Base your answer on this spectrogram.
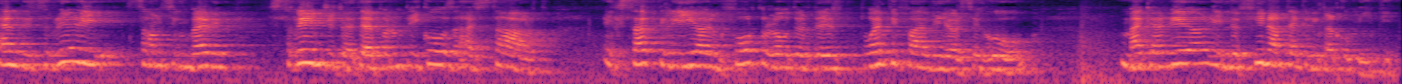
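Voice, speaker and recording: With an Italian accent, a woman speaks high-pitched at a fairly slow pace with ordinary pitch variation, amid audible room echo and noticeable background noise. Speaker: award recipient, sports official. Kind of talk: acceptance speech.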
